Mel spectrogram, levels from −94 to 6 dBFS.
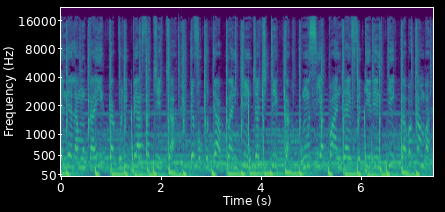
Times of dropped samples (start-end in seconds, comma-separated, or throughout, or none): none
